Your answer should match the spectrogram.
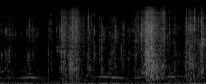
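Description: Foil trading-card pack wrapper crinkling in the hands as it is torn open, a run of crackles that is loudest about one and a half seconds in.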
